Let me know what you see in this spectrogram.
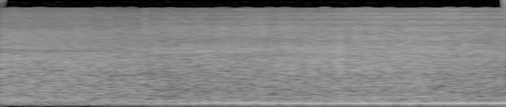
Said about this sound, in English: The sound of rumbling logging trucks can also play a role saving salmon.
